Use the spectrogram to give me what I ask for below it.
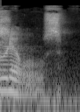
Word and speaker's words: Grylls: Grylls. It's G, like it would be G-R- Short I-L-Z, Grylls.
